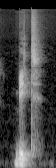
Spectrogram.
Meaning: louse
- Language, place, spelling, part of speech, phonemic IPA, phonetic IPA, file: Azerbaijani, Baku, bit, noun, /ˈbit/, [ˈbit̪ʰ], LL-Q9292 (aze)-bit.wav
